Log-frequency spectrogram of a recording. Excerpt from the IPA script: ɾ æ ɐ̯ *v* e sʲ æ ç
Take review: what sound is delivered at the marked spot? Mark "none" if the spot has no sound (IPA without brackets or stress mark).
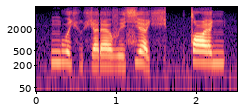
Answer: v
